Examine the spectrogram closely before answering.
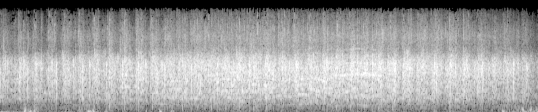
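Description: A large crowd at the Álvarez Claro stadium gives sustained, roaring applause for footballer Fran Núñez, scorer of both goals, dense clapping and cheering that stays loud and steady for the whole stretch, with no one speaking over it.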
